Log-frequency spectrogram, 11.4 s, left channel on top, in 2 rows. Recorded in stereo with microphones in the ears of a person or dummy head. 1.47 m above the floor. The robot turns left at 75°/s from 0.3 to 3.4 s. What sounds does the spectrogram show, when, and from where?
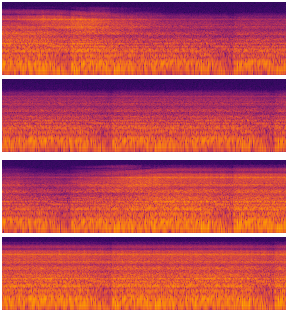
0.0 s an engine running: 140° left, 1.0 m; by 11.4 s 95° right, 1.0 m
